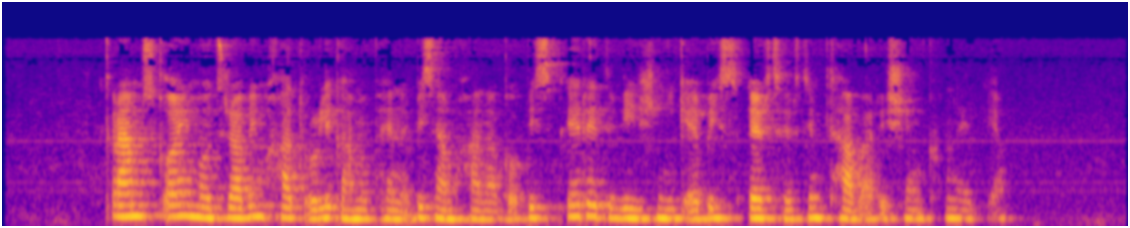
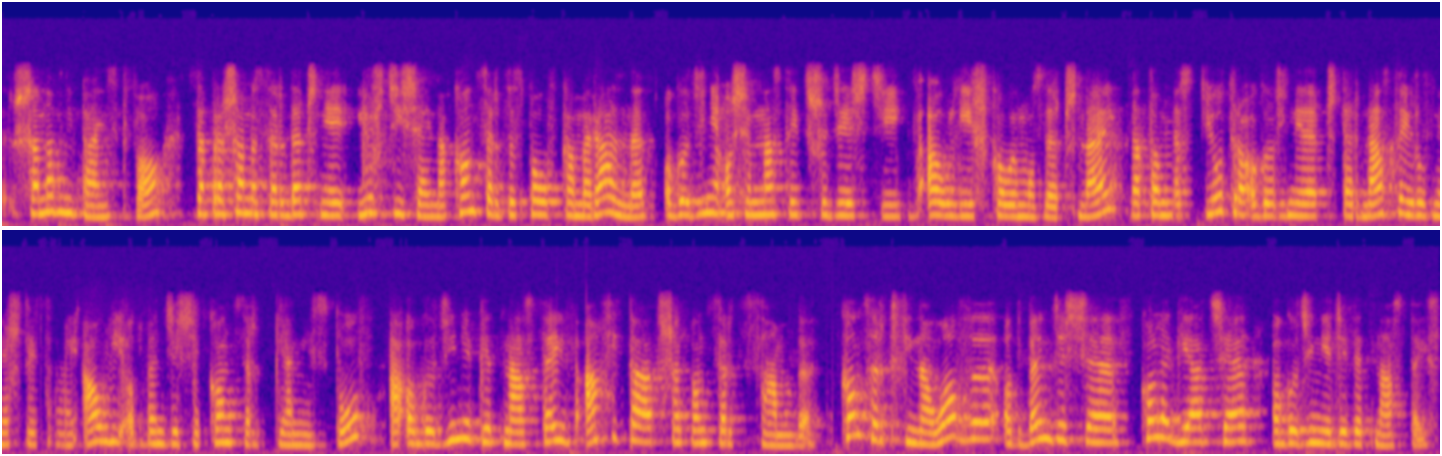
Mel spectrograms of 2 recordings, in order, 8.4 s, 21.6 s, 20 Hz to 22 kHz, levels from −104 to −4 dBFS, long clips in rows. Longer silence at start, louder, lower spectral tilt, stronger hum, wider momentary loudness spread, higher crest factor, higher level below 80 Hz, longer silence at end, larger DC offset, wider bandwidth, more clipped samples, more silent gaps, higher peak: first, 0.8 s vs 0 s; about the same, -22 LUFS vs -22 LUFS; about the same, -6 dB/octave vs -5.5 dB/octave; neither; about the same, 8 LU vs 6 LU; about the same, 18 dB vs 22 dB; about the same, -56 dBFS vs -60 dBFS; first, 0.9 s vs 0 s; neither; first, 11.5 kHz vs 7.2 kHz; neither; neither; second, -4 dBFS vs 0 dBFS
